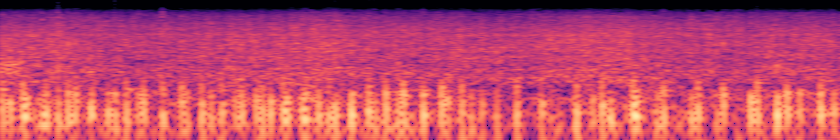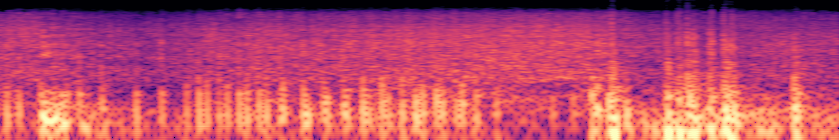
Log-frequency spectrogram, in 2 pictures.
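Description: Fireworks crackling densely, a rapid continuous patter of small bangs, with a few louder bangs near the end.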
